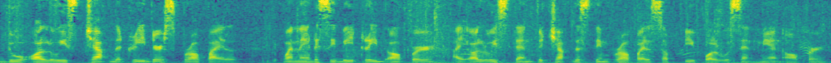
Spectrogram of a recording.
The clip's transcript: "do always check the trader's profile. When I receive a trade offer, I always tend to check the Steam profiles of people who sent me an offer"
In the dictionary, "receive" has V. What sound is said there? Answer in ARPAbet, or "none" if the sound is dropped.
B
